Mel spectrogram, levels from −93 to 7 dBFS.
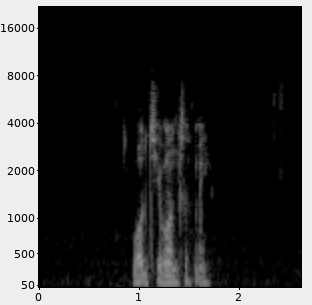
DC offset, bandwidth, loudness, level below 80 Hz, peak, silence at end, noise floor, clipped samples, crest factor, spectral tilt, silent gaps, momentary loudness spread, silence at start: under 0.1%; 7.4 kHz; -41 LUFS; -68 dBFS; -20 dBFS; 0.95 s; -83 dBFS; under 0.1%; 24 dB; -4 dB/octave; none; 12 LU; 0.95 s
